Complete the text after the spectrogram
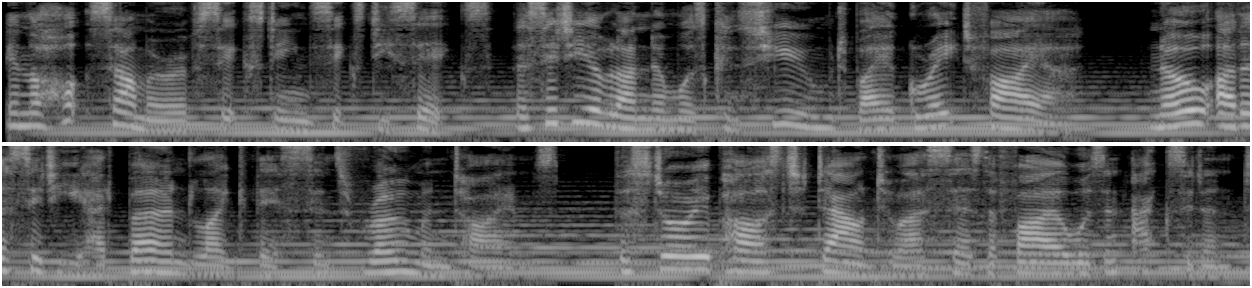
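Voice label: narration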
